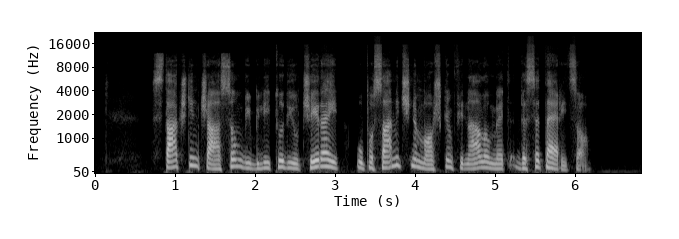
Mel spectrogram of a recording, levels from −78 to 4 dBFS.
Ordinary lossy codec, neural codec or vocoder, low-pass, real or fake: Opus, 24 kbps; codec, 44.1 kHz, 2.6 kbps, DAC; 19.8 kHz; fake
